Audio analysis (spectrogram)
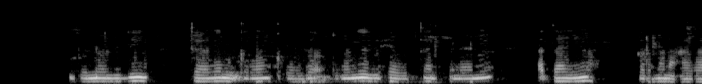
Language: Somali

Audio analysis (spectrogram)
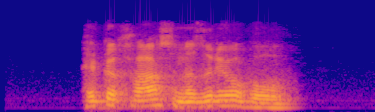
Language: Sindhi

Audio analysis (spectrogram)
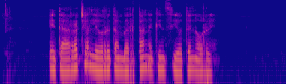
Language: Basque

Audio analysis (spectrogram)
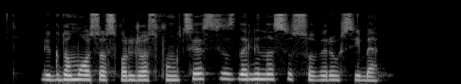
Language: Lithuanian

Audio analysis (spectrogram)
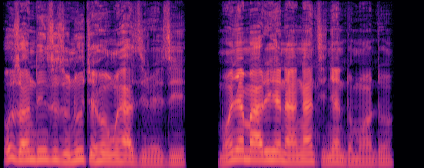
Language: Igbo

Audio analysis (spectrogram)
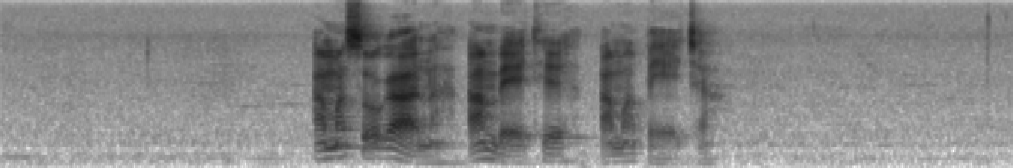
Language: South Ndebele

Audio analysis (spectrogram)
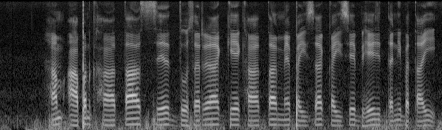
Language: Bhojpuri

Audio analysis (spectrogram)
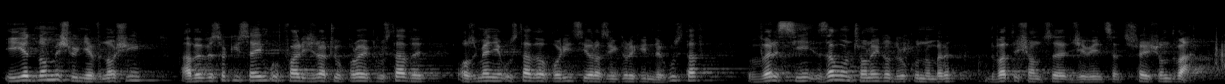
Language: Polish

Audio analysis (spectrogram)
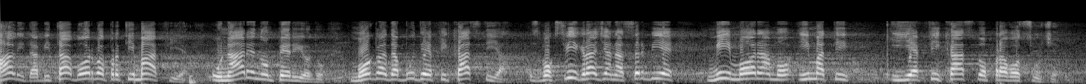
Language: Serbian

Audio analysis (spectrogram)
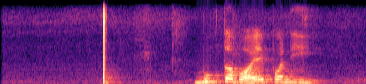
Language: Nepali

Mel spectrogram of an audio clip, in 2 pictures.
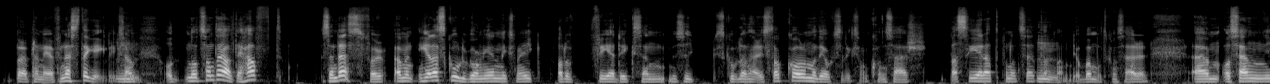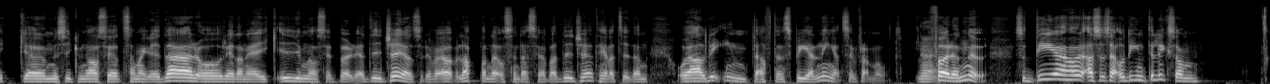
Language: Swedish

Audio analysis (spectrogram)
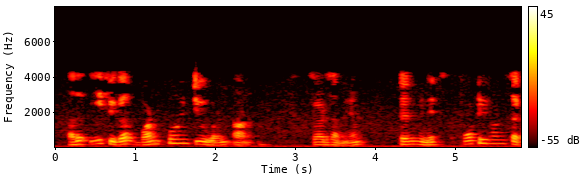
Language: Malayalam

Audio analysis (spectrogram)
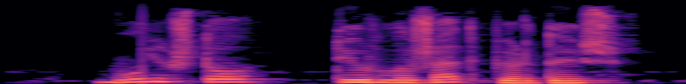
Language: Mari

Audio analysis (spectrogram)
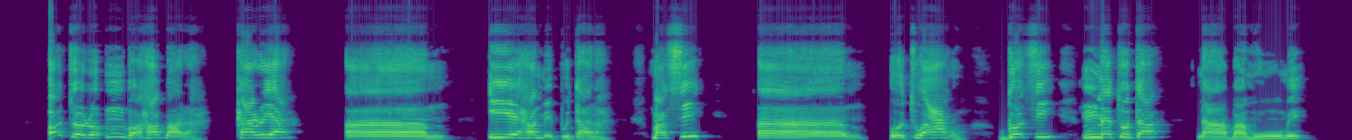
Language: Igbo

